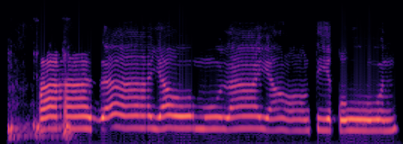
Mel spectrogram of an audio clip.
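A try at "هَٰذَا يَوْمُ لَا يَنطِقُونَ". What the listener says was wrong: Yau, sempurnakan dulu waw sukunnya tidak yau. Yau. Hada yaum la yantiqun.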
